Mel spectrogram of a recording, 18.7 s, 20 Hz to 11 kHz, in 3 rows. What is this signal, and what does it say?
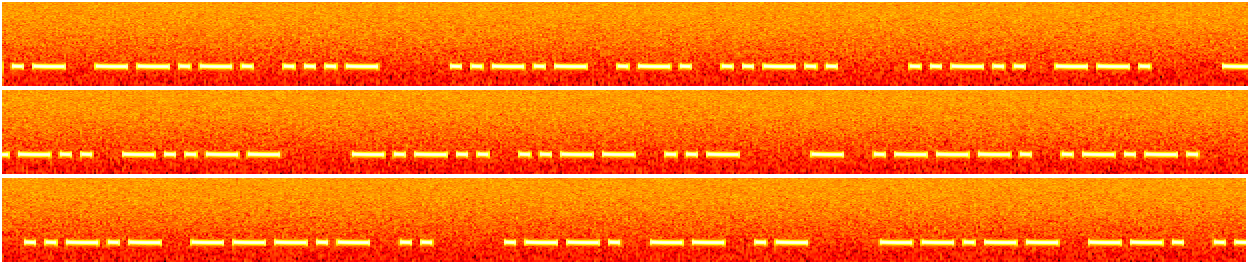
Morse code (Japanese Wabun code), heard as a keyed tone, machine-sent, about 23 wpm, 680 Hz. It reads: … ミナト トリ フユ キノウ ムセン ミズ ツヨイ …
